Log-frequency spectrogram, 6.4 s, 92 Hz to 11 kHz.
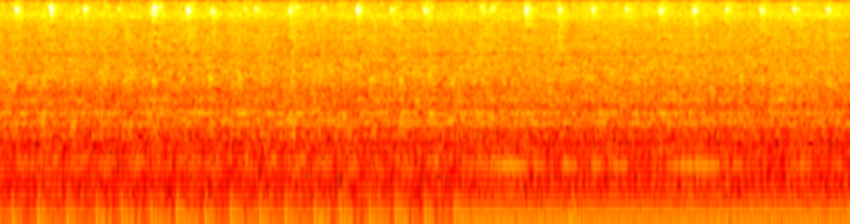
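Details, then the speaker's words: Ferrari V8 after new sensors fixed a misfire, fan belt loose: idle stumbles and chops when the wires/sensors for cylinders 5–8 are pulled, then returns to smooth steady rumble. "okay so this is cylinder uh cylinders five two um eight so when i pull it you hear it start missing"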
